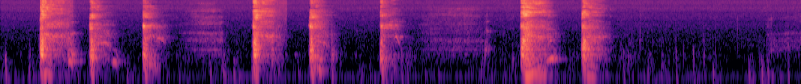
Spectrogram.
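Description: Eight separate short, harsh coughs in about ten seconds, some in quick pairs, with quiet pauses between.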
